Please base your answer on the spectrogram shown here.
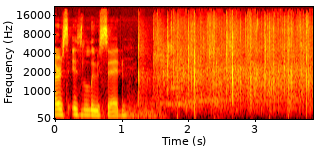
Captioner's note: applause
